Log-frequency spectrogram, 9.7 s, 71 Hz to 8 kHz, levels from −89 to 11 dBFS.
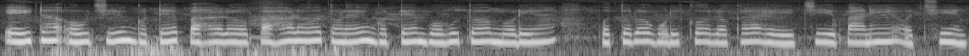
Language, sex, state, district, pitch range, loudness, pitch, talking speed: Odia, female, Odisha, Malkangiri, 230-250 Hz, -13 LUFS, 240 Hz, 85 wpm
